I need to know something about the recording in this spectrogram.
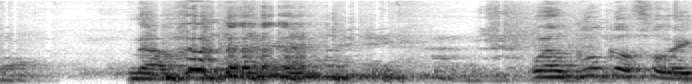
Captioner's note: attendees chuckling; chuckling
